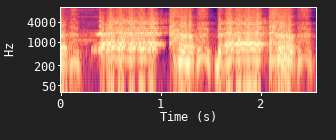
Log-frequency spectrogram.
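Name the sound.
sheep bleating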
